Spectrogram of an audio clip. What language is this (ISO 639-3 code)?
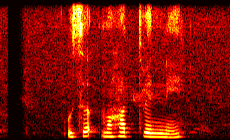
sin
